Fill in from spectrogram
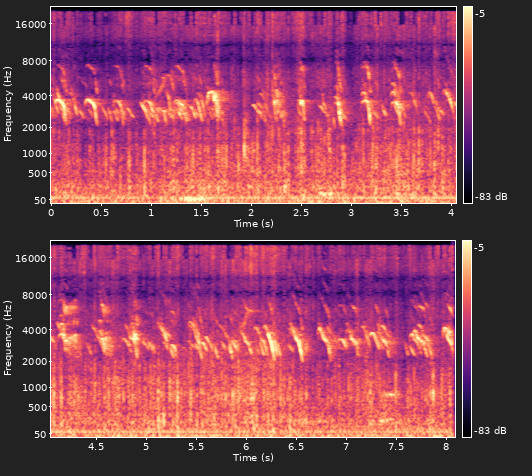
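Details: A crowd of colored chickens keeps up rapid, high, downward-slurred peeping, calls overlapping into a busy chatter, with low background noise and a brief thump.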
